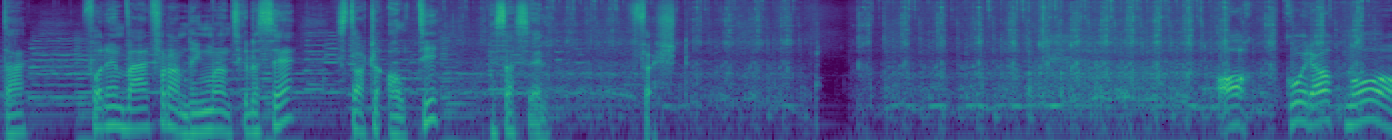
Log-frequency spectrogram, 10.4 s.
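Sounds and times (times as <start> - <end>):
speech: 0.0 - 5.2, 9.2 - 10.4
sewing machine stitching Norwegian bunad folk costumes: 2.6 - 10.4.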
